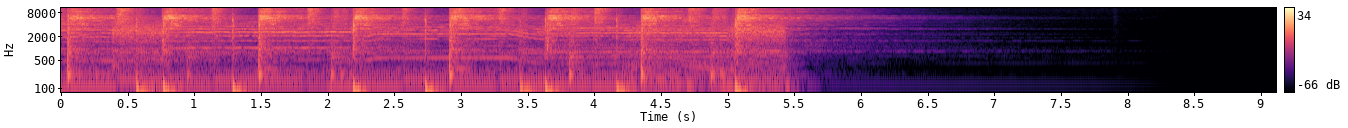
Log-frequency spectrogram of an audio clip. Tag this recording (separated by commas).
Music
